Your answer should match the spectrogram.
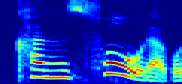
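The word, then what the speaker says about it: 感想: 자, 그리고 B번에 있는 거 틀리시기 쉬운데요. 간소라고 읽죠.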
